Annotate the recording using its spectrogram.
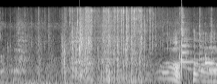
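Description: A bicycle and rider crash onto a paved path: a loud, clattering rush of metal and scraping lasting about a second. A man's "oh" follows near the end.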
